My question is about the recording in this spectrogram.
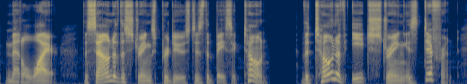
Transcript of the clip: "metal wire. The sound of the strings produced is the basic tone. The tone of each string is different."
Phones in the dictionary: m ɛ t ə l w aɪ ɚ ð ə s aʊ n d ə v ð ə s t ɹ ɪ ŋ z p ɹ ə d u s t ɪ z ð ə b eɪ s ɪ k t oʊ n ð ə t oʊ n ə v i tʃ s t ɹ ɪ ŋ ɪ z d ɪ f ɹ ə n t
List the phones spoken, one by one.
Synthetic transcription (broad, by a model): m ɛ t l w aɪ ɚ ð ə s aʊ n d ə v ð ə s t ɹ ɪ ŋ z p ɹ ə d u s t ɪ z ð ə b eɪ s ɪ k t oʊ n ð ə t oʊ n ə v i tʃ s t ɹ ɪ ŋ ɪ z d ɪ f ɹ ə n t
